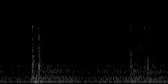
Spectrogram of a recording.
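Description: Typing on a computer keyboard: a few faint, scattered key clicks over a steady low hum.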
